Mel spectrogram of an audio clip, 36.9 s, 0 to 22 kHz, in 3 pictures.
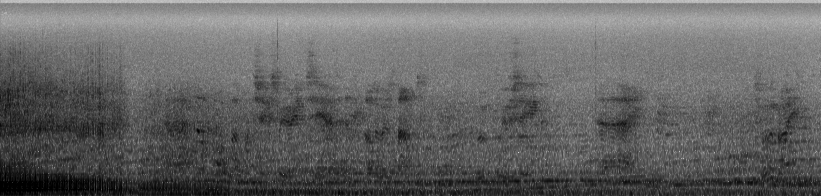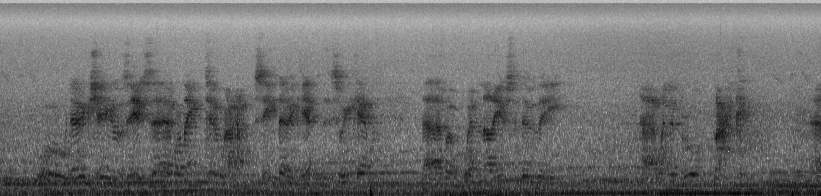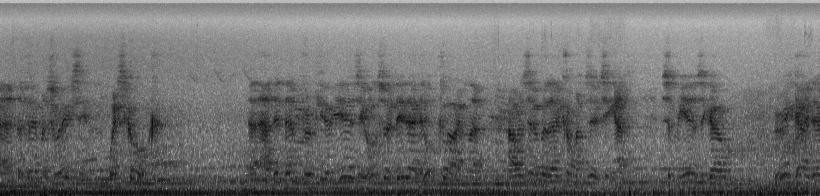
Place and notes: {"title": "Jacksons Ln, Scarborough, UK - gold cup 2022 ... classic s'bike practice ...", "date": "2022-09-16 10:39:00", "description": "the steve henshaw gold cup 2022 ... classic superbike practice ... dpa 4060s clipped to bag to zoom h5 ...", "latitude": "54.27", "longitude": "-0.41", "altitude": "144", "timezone": "Europe/London"}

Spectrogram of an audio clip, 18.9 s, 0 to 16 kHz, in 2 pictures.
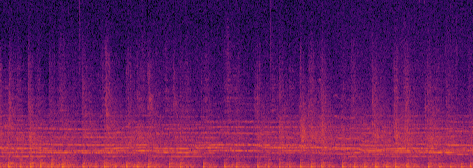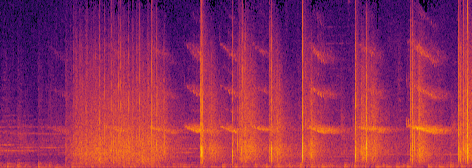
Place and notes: {"title": "芳苑鄉芳苑村, Changhua County - In front of the temple", "date": "2014-03-08 14:00:00", "description": "In front of the temple, Firecrackers, Traditional temple festivals\nZoom H6 MS", "latitude": "23.93", "longitude": "120.32", "timezone": "Asia/Taipei"}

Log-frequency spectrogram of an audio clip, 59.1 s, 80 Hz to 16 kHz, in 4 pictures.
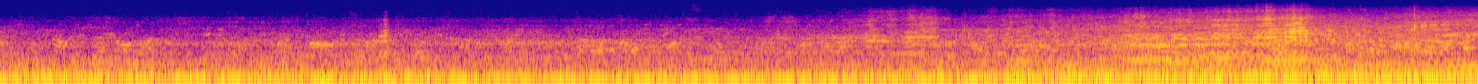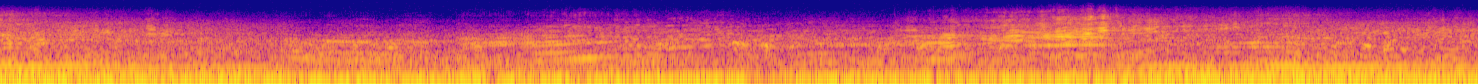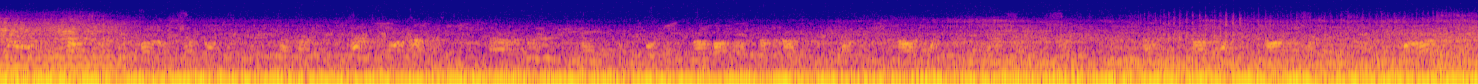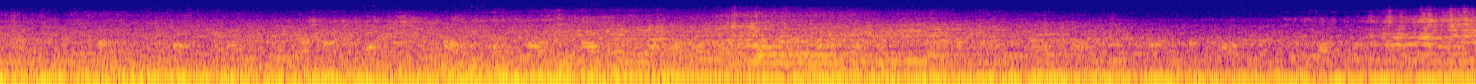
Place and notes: {"title": "Silverstone Circuit, Towcester, UK - british motorcycle grand prix 2019 ... moto grand prix ... fp2 contd ...", "date": "2019-08-23 14:50:00", "description": "british motorcycle grand prix 2019 ... moto grand prix ... free practice two contd ... maggotts ... lavalier mics clipped to bag ...", "latitude": "52.07", "longitude": "-1.01", "altitude": "158", "timezone": "Europe/London"}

